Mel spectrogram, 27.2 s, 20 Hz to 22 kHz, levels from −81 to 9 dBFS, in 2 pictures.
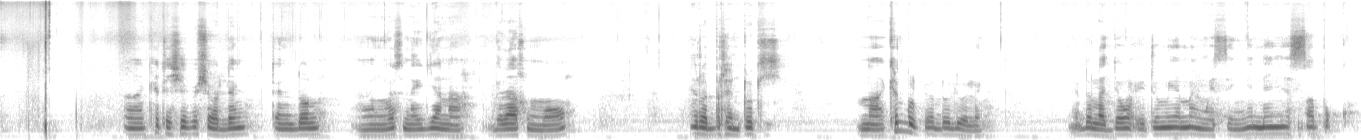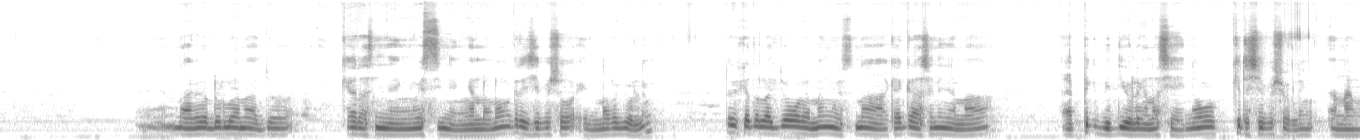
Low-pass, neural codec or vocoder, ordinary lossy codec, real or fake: none; none; none; real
